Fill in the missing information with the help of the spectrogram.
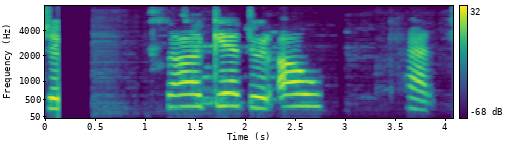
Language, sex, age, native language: Icelandic, female, 8, Icelandic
